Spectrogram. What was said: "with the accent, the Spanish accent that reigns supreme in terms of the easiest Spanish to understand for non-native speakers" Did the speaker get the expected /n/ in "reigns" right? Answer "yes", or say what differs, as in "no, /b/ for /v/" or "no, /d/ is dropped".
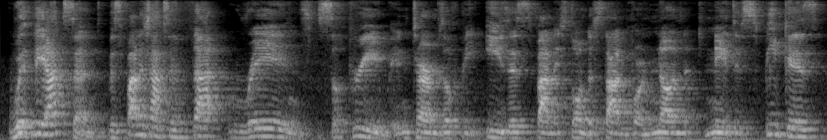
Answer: yes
